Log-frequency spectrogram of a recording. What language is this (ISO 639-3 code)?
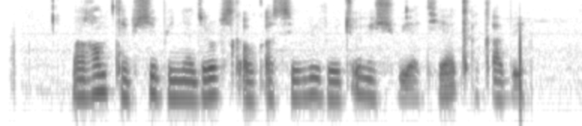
kat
